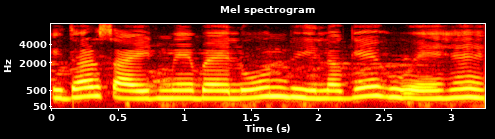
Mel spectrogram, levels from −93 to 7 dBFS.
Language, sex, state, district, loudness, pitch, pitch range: Hindi, female, Uttar Pradesh, Lucknow, -12 LUFS, 260 Hz, 245-280 Hz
